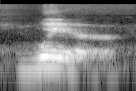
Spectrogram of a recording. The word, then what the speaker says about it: were: na for past ay were. Again, say were. Were. It's not where.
